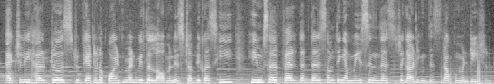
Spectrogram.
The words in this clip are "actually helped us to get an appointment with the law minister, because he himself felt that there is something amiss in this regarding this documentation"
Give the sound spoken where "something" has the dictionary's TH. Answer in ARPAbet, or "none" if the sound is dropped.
T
